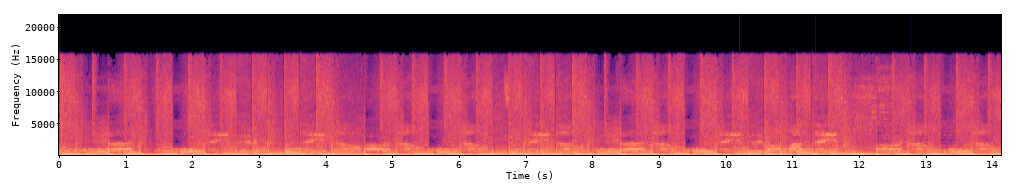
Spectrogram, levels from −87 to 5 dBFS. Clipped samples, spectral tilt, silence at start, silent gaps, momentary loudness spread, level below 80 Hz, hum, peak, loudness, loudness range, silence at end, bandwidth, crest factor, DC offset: under 0.1%; -4.5 dB/octave; 0 s; none; 1 LU; -12 dBFS; none; 0 dBFS; -11 LUFS; 0 LU; 0 s; 16.5 kHz; 10 dB; under 0.1%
